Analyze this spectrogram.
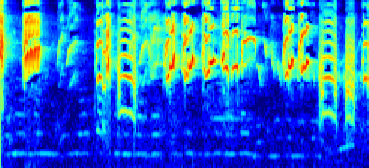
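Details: Vigorous oriental magpie-robin song used to lure other magpie-robins into replying: a rasping burst, then fast varied sequences of whistled, chirping and scratchy notes in quick succession, continuing almost without pause.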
